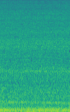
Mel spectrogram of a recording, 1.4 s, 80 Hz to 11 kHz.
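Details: 2007 Ford Mustang convertible with no check engine light, heard from the rear at the tailpipe: steady, even low rumble with no misses or ticks; the exhaust idles smoothly and sounds healthy.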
